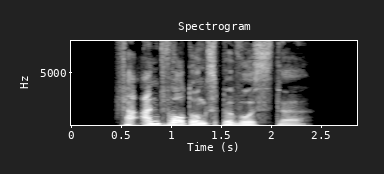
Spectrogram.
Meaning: inflection of verantwortungsbewusst: 1. strong/mixed nominative/accusative feminine singular 2. strong nominative/accusative plural 3. weak nominative all-gender singular
- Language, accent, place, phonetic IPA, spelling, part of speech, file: German, Germany, Berlin, [fɛɐ̯ˈʔantvɔʁtʊŋsbəˌvʊstə], verantwortungsbewusste, adjective, De-verantwortungsbewusste.ogg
